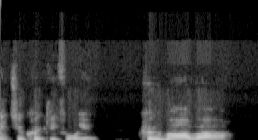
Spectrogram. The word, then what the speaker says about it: kumara: Kumara.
